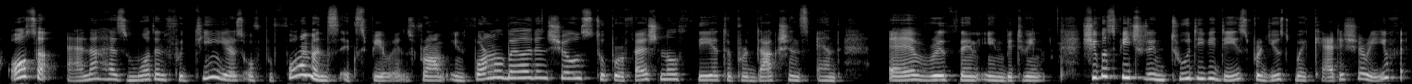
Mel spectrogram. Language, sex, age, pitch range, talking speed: English, female, 20-39, 195-265 Hz, 140 wpm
